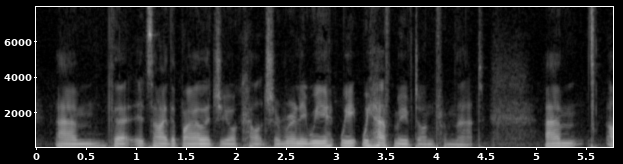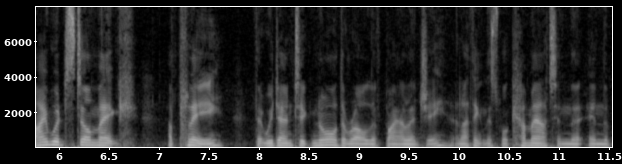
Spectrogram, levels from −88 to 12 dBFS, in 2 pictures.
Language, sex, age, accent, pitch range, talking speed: English, male, 40-59, British, 115-140 Hz, 220 wpm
